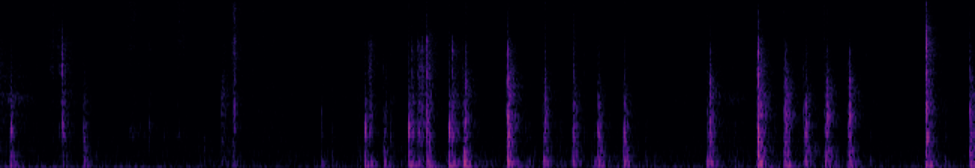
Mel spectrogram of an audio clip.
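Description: An ink pad is dabbed repeatedly onto clear polymer stamps to ink them: a few scattered clicks, then fast runs of light taps starting about two and a half seconds in and again in the last second and a half.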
